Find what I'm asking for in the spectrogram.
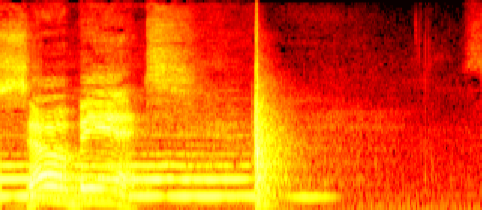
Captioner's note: all toning; hammer strike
